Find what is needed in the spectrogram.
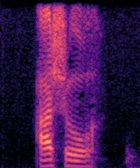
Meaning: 1. ashugh 2. lover
- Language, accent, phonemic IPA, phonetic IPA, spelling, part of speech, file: Armenian, Eastern Armenian, /ɑˈʃuʁ/, [ɑʃúʁ], աշուղ, noun, Hy-աշուղ.ogg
